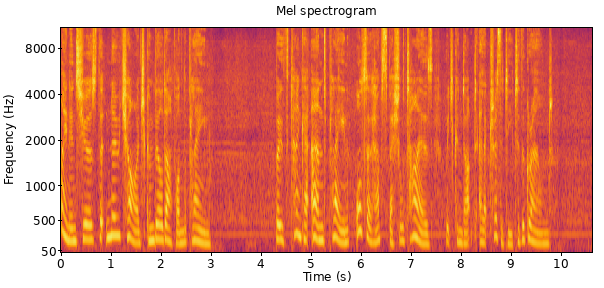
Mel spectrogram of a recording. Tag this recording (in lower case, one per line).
speech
